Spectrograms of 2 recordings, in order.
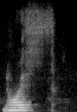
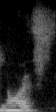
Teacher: stick out that tongue north to get that unvoiced th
